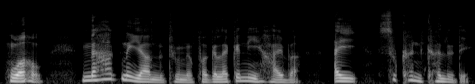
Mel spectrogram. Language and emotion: Manipuri, surprised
